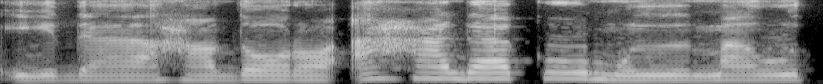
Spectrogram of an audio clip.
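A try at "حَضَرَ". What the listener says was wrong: Jadi, huruf dnya tebal.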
